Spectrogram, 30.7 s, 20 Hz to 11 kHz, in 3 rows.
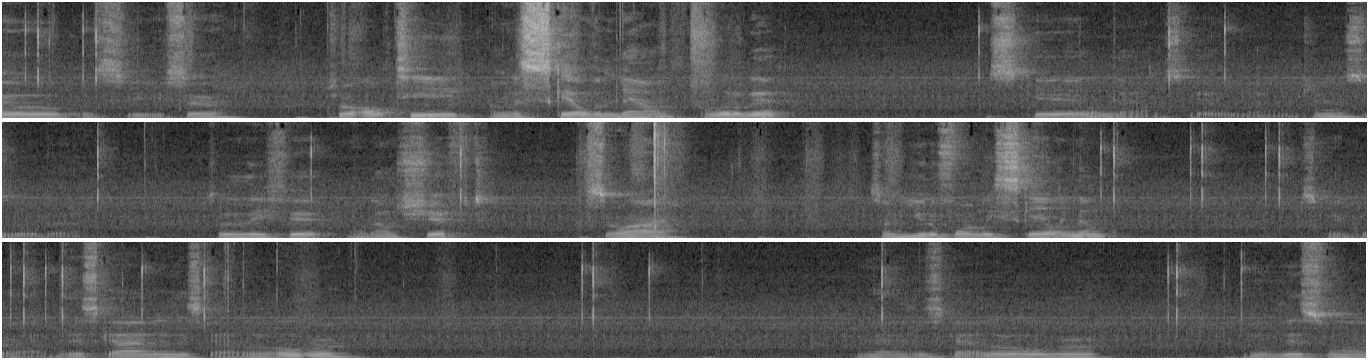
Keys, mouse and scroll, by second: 0.1 click, 0.6 shift+click, 7.3-8.7 shift+drag, 9.2-10.9 drag, 12.5-13.7 shift+drag, 18.4 click, 19.1 click, 19.7 click, 20.5 click, 20.8 click, 21.5 shift+click, 22.2 ctrl+z, 24.8 click, 25.3-27.0 drag, 29.2 click, 29.7-30.7 shift+drag.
